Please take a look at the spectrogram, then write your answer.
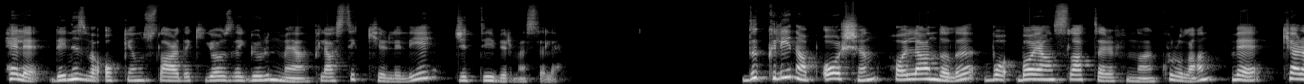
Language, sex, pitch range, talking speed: Turkish, female, 175-240 Hz, 100 wpm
